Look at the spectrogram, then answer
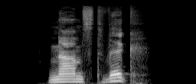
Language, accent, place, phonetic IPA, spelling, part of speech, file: German, Germany, Berlin, [ˌnaːmst ˈvɛk], nahmst weg, verb, De-nahmst weg.ogg
- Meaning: second-person singular preterite of wegnehmen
